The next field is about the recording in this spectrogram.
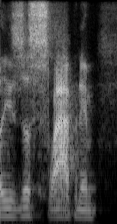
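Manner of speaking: plain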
